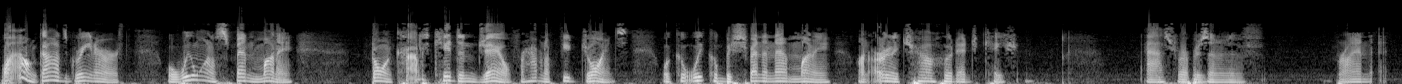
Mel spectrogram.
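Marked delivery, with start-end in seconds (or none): 0.0-10.4 horrible, unpolished, put-on country accent. Reading out a politician's quote: bad country accent. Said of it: "let me don a voice here".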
